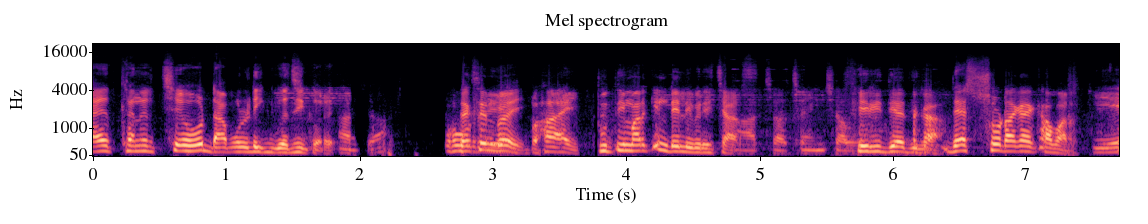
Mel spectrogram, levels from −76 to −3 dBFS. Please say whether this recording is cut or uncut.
cut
